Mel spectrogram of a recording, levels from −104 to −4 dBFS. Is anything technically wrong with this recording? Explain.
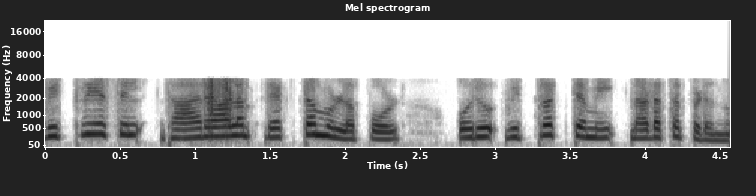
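Yes. The speech has heavy codec damage throughout, which likely comes from Nellymoser compression. Every block is coded with too few bits, so weak bands are replaced by noise. The result is a rough, hissy, underwater smear that points to a low bitrate around 16 kbps. A spectrogram shows nothing above 3.8 kHz and grainy, blotchy noise where the fine harmonic detail should be.

Pre-echo occurs at 0.81 s, 1.70 s, 3.27 s and 4.16 s, with spreads of 26, 40, 31 and 20 ms. Quantisation noise meant for a sharp attack spills into the quiet stretch before it, so each onset is preceded by a brief hiss and sounds softened. On a spectrogram, a faint broadband smudge leads each onset. On a waveform, the low-level fuzz begins before the attack.

Cable scratch noise runs from 1.09 to 1.25 s, at roughly the same level as the speech. The likely cause is a worn cable or connector whose contact resistance fluctuated as it moved. 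It sounds like a burst of scratching or rustling. A spectrogram shows dense, irregular broadband specks, and the waveform shows jagged spikes over that stretch.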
